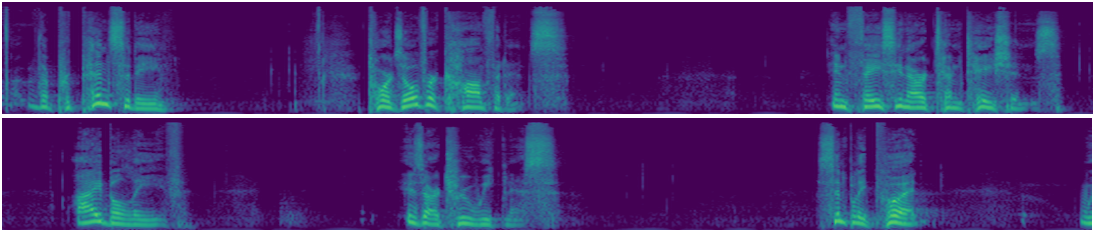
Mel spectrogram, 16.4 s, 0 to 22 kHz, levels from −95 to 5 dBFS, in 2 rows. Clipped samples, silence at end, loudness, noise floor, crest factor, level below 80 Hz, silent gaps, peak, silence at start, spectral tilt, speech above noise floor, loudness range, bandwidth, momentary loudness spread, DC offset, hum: under 0.1%; 0 s; -30 LUFS; -83 dBFS; 22 dB; -76 dBFS; none; -10 dBFS; 0.2 s; -5 dB/octave; 53 dB; 5 LU; 19 kHz; 15 LU; under 0.1%; none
